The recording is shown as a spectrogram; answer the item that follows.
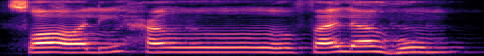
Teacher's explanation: تنوین کے بعد فا کا حرف آ رہا ہے، یہاں پر اخفا کیجئے، تنوین کی آواز کو ناک میں چھپائیے، کلیئر نہیں پڑھنا۔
